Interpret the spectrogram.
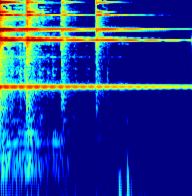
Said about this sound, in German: Ein Glockenspiel ertönte, als Saskia das kleine Geschäft betrat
